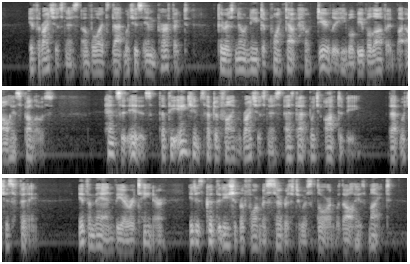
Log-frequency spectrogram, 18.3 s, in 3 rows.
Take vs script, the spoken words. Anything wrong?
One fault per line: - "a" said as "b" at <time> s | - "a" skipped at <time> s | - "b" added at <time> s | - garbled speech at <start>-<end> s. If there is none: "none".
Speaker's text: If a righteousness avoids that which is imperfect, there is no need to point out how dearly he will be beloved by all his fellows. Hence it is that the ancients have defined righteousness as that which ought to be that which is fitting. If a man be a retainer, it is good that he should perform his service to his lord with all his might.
none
